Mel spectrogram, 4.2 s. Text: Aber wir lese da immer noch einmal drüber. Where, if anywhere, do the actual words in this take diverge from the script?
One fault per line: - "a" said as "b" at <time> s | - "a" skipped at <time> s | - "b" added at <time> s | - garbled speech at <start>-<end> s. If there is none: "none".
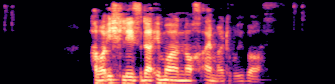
- "wir" said as "ich" at 1.4 s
